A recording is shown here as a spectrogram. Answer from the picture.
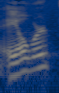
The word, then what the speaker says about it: Aylward: Aylward, missionary in China.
